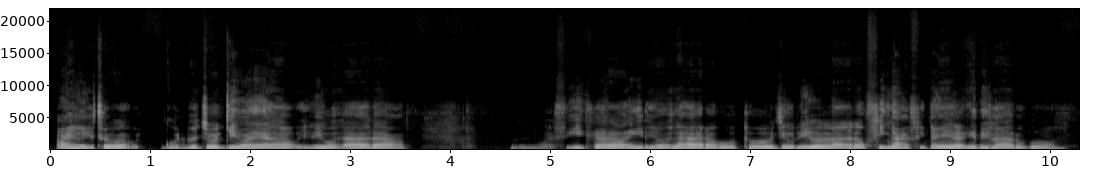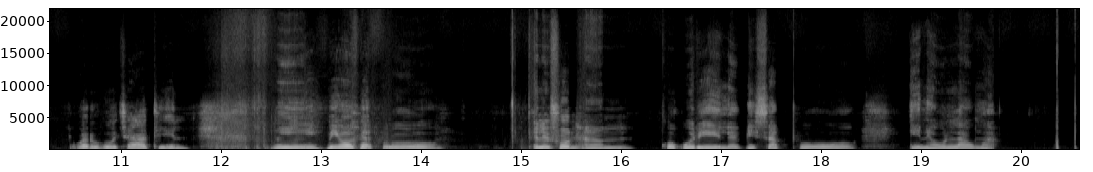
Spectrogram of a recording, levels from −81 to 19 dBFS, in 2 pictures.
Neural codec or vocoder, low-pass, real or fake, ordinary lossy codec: codec, 44.1 kHz, 3.4 kbps, Pupu-Codec; none; fake; none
